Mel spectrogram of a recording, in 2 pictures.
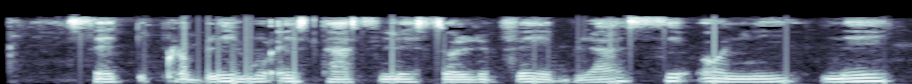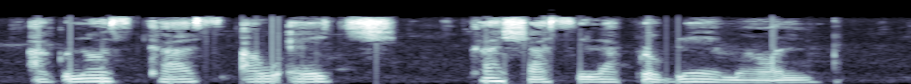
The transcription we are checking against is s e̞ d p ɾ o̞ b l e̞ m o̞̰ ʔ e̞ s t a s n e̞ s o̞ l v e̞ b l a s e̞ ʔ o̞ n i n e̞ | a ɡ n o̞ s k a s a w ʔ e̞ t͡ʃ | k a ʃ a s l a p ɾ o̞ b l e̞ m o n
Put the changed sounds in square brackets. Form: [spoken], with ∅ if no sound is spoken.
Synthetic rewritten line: s e̞ d p ɾ o̞ b l e̞ m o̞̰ ʔ e̞ s t a s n e̞ s o̞ l v e̞ b l a s e̞ ʔ o̞ n i n e̞ | a ɡ n o̞ s k a s a w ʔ e̞ t͡ʃ | k a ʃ a s l a p ɾ o̞ b l e̞ m o n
